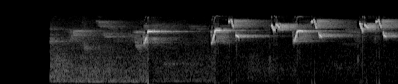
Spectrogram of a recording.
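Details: Saffron finch singing after a faint start: from about one and a half seconds, high, bright notes that slide downward, each repeated in quick short bursts in a clean, quiet setting.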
